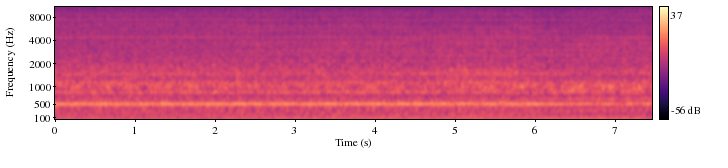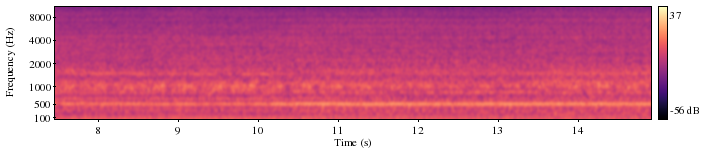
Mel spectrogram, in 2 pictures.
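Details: BMW 335i, 43k miles, idling: fixed high tone with a light, uneven tick of about three per second; owner asks what the ticking could be, cause unknown.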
